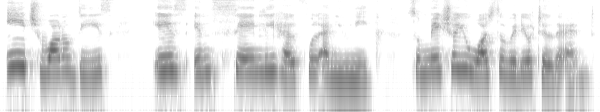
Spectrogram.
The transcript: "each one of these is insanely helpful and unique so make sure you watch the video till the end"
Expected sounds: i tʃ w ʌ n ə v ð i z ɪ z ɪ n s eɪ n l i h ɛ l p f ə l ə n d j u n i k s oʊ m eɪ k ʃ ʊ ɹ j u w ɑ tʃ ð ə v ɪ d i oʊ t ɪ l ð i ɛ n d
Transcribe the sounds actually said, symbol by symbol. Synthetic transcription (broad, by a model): i tʃ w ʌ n ə v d i z ɪ z ɪ n s eɪ n l i h ɛ l p f ə l ə n d j u n i k s oʊ m eɪ k ʃ ʊ ɹ j u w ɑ tʃ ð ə v ɪ d i oʊ t ɪ l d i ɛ n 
